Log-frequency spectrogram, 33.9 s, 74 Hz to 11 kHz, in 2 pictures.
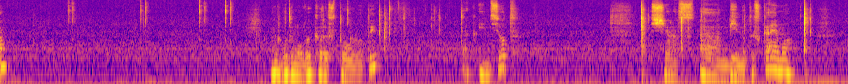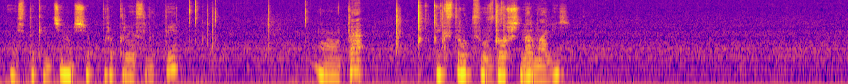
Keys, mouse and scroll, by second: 2.9 shift+click, 4.0 shift+click, 4.6 shift+click, 5.9-8.7 middle drag, 21.3-24.4 middle drag, 24.9 e, 25.7-28.8 right drag.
